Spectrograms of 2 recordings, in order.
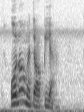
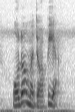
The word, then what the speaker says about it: onomatopoeia: We have now reached a very simple poetic device called onomatopoeia. P-O-E-A को पोइया नहीं बोलना. Speak the words with me please. Onomatopoeia. I repeat, onomatopoeia.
